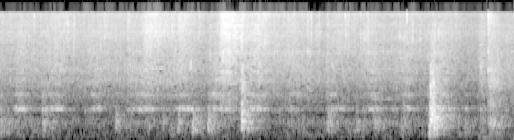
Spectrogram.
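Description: Colocasia masala stir-fries on low flame in a pan, steady quiet sizzling under repeated stirring and scraping, with a couple of sharper clanks near the end and no talking.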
